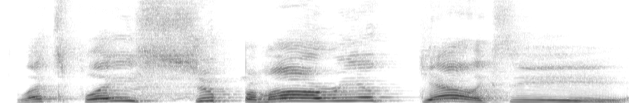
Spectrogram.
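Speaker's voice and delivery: high, loud, drawn-out title announcement; title fanfare. Pretend. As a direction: announce the game big, slowly and excitedly. Reading out the game's title with fanfare.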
